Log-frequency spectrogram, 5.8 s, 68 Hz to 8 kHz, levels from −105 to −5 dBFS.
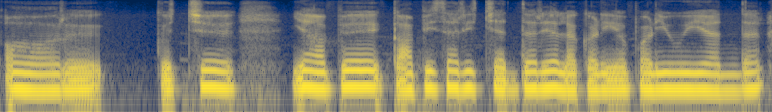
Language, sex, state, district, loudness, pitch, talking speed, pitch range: Hindi, female, Madhya Pradesh, Bhopal, -14 LUFS, 180 Hz, 135 wpm, 170-190 Hz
